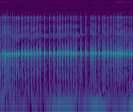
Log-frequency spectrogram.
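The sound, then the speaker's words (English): A person holds a steady vocal fry for about two seconds, a low, creaky rattle of rapid, even pulses, like a slow buzz, with no words spoken. “Today, I was learning about the vocal fry, and it's when you do your voice like this.”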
